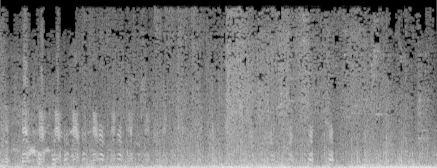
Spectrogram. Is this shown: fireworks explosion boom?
yes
